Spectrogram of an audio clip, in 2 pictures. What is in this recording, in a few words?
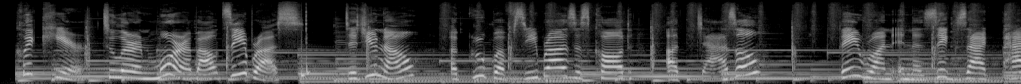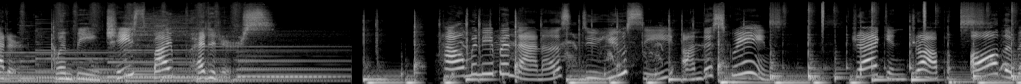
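kid VO only and song toys and games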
